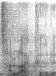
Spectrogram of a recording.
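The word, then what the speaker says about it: 찰라크 (צלח): 제가 간혹 좀 웃음의 소리로, 우습다기보다 우리가 학교 다닐 때 찰라크라는 히브리어 단어를 외우면서 찰라크는 형통한, 우리말에 아주 잘 나간다, 잘 나간다고 말 발음이 비슷해서 찰라크, 찰라크 그렇게 외우는데 찰라크, 잘 된다, 혹은 형통한다, 성공한다 이런 뜻입니다.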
